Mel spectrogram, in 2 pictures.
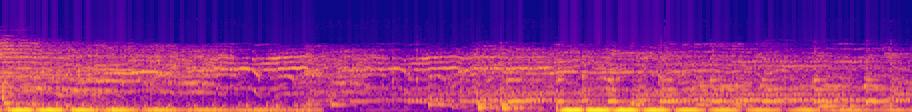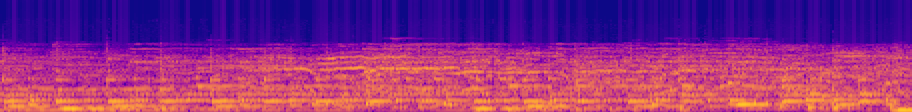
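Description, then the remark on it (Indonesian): A loud, sustained roar of many men shouting and yelling together in a battle charge, the troops of Pangeran Pekik in open battle between Giri and Surabaya, with a steady low rumble beneath and a brief dip before the clamor surges again. “Peperangan terbuka antara Giri dan Surabaya tak bisa terhindarkan lagi.”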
